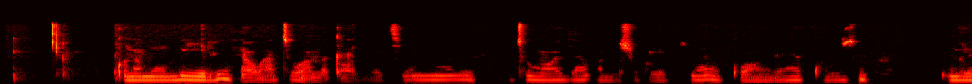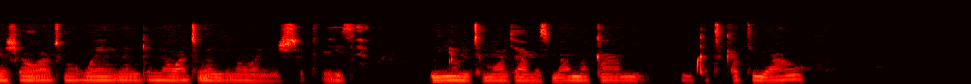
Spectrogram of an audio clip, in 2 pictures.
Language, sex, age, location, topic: Swahili, male, 18-24, Nakuru, health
